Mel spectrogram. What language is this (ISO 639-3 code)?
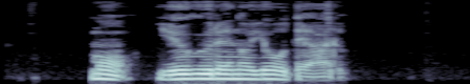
jpn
